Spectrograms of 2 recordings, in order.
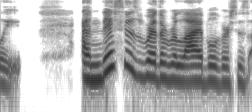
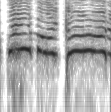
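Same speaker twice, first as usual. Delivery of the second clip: terrified; slower than usual. Acted. Narrator's terrified exclamation acted.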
